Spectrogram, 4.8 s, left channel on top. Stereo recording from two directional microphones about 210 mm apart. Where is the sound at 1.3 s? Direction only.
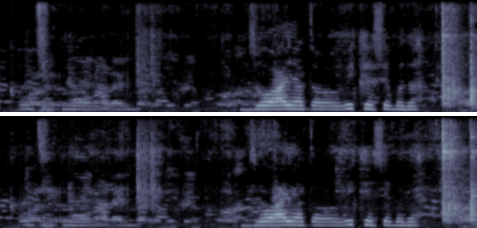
40° right (ahead or behind).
